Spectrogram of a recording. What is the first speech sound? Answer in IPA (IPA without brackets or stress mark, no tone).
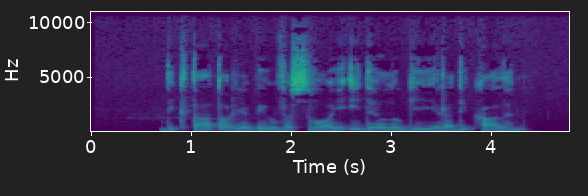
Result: d̪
